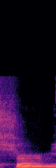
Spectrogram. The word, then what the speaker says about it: SHRM: it wrong um SHRM how do I pronounce that shrimp that's that's Sherm yeah sure sure that's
